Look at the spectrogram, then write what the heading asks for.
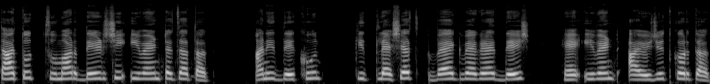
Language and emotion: Goan Konkani, neutral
